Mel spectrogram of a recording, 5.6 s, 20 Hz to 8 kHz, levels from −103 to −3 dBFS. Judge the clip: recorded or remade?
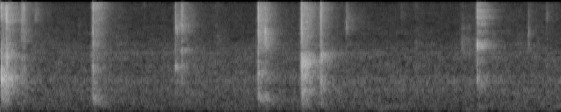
remade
